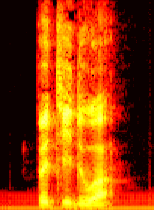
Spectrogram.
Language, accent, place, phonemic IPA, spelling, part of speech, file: French, France, Lyon, /pə.ti dwa/, petit doigt, noun, LL-Q150 (fra)-petit doigt.wav
- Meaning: little finger (outermost and smallest finger of the hand), auricular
